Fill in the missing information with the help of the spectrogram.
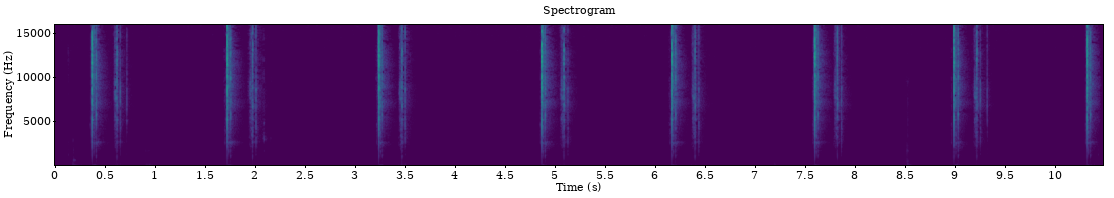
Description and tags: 13FMokroluskyT stipani listku
chatter, ticket, boat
